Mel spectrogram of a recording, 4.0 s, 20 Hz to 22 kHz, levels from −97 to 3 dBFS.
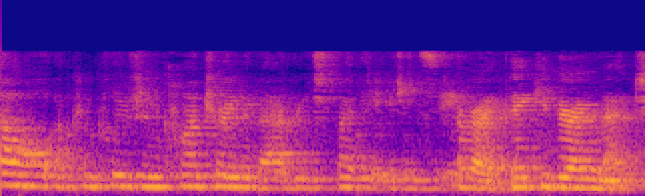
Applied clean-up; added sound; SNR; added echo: neural separator model SepFormer DNS4.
